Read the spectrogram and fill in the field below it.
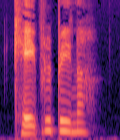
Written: kabelbinder

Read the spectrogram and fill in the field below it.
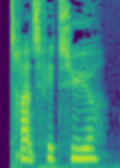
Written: transfedtsyre

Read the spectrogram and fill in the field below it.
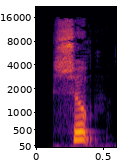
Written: summen

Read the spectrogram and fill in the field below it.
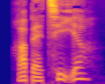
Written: rabattere

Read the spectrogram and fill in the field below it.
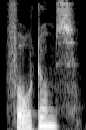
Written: fordums

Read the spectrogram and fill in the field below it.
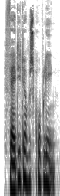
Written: fattigdomsproblem

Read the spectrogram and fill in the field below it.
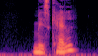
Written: mezcal

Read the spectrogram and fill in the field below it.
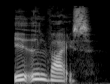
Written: Edelweissen

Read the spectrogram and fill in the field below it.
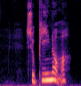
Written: supinum

